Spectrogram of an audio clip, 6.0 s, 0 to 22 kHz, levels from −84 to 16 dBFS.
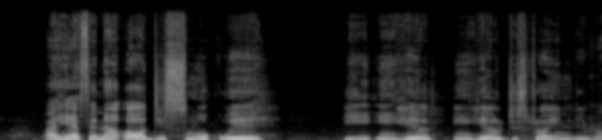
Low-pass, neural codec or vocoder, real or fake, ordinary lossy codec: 19.8 kHz; vocoder, 44.1 kHz, 128 mel bands, Pupu-Vocoder; fake; none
